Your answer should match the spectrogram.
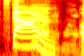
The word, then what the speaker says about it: Staten Island: We're going to be beating each other to death with the T's that are supposed to be pronounced in Staten Island, but are not. Staten Island.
